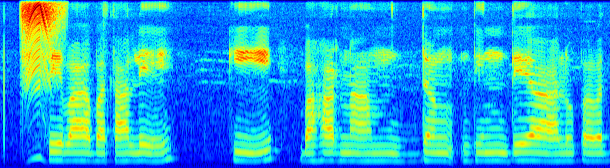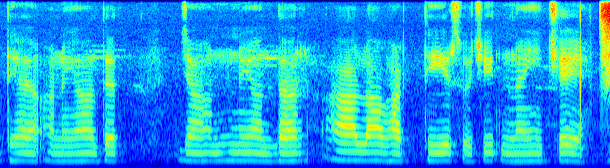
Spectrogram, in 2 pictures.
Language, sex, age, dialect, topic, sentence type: Magahi, male, 25-30, Northeastern/Surjapuri, banking, statement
